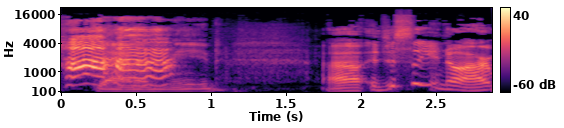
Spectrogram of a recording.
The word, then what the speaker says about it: Ganymede: Yes, it's Ganymede.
